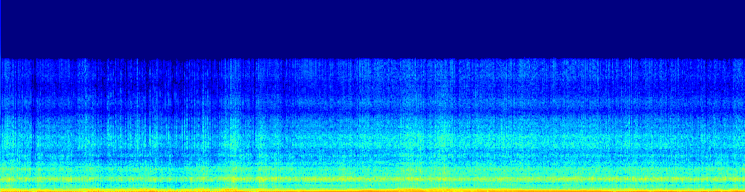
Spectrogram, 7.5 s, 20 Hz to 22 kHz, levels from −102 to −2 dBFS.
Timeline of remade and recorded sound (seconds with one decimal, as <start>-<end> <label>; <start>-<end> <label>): 0.0-0.8 recorded; 0.8-1.5 remade; 1.5-3.7 recorded; 3.7-7.5 remade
